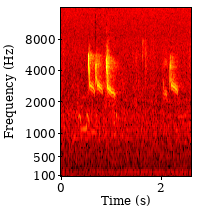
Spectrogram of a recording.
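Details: Bearded reedling (bearded tit) calling in Liepāja, Latvia, in July 2023: a few short, bright, downward-sliding 'ping' notes, two close together, then a pause and one more, over a faint steady hum.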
